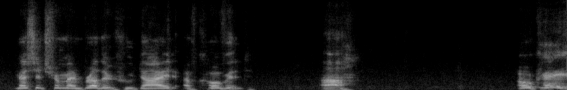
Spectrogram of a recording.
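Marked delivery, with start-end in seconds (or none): none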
